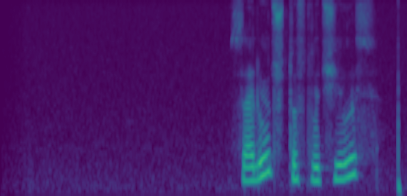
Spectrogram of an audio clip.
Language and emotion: Russian, neutral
